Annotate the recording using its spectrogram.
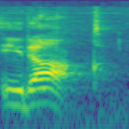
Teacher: it's like k but further back in the mouth the back of your tongue touches the uvula and produces a sound that's not ka but it's why we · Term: uvular stop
